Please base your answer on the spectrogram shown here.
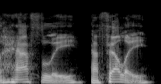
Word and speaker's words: Halfley: Michael Halfley is the way it's pronounced.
